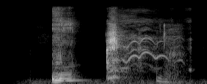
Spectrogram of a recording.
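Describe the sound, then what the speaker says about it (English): Two close, loud farts in quick succession, the first a short buzzy blast and the second longer, with a wavering squeaky tail. "fart."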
